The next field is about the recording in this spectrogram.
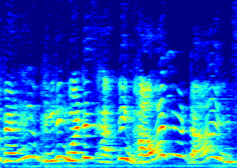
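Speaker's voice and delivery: high, laughing alarmed questions; hammed-up fright, stretching the last question; mock panic. Girl checking her bleeding friend, mock panic.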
